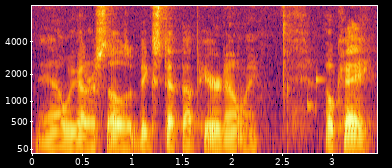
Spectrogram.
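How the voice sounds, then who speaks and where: A man's voice: fairly low pitch, level tone, moderate pace, vocal fry, background noise. A middle-aged man hosting a casual hands-on repair demonstration, talking to himself unscripted as he works. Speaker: host of a vintage electronics repair channel. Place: indoor electronics workbench.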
